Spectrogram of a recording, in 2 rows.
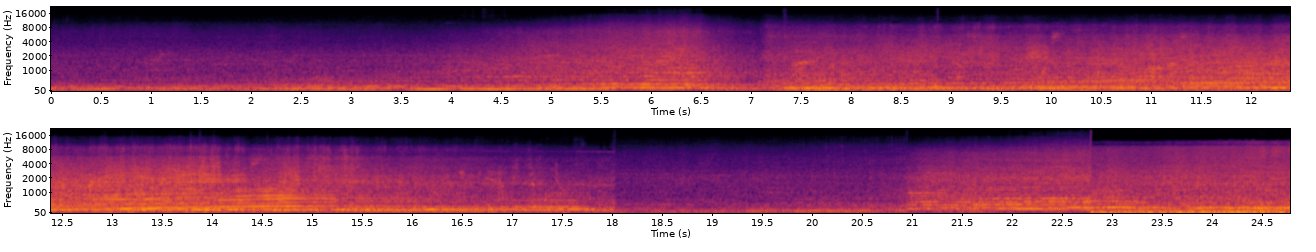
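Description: Classic cars on the Tour Auto 2022 road rally pass by one after another, engines swelling and fading with rising and falling pitch, loud and close over a continuous road and motor rumble.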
